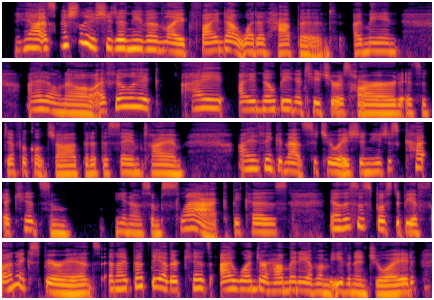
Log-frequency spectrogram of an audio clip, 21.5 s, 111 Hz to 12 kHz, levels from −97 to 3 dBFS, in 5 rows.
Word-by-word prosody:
Yeah, 265 +2 +4
especially 330 +6 +4
if 265 - 0
she 270 - +1
didn't 255 -1 +5
even, 240 -3 +2
like, 195 -5 +2
find 210 +3 0
out 220 -3 +3
what 190 0 -1
had 190 -2 -3
happened. 175 -2 -2 0.2
I 185 - -3
mean, 200 -1 -5 0.6
I 235 +1 -3
don't 200 -5 -2
know, 170 -2 +1
I 200 - +1
feel 280 +8 +2
like 290 -4 +1 0.2
I 260 +1 -1
I 230 +1 0
know 230 +1 -1
being 240 -2 0
a 210 - -2
teacher 200 0 -1
is 185 -3 -2
hard, 170 +1 +3
it's 180 -1 -4
a - - -5
difficult 180 +1 -5
job, 165 0 -1
but 170 - -5
at 175 - -3
the 175 - -5
same 180 +1 -3
time, 170 -1 -1 0.5
I 245 0 -1
think 260 -2 -1
in 230 - 0
that 200 -2 +2
situation, 190 -2 0
you 195 +1 -4
just 230 +4 -7
cut 275 -1 -2
a 195 - 0
kid 235 +1 -4
some 165 -2 -3 0.4
you 200 -1 -7
know, 175 -1 -4
some 170 0 -4
slack, 245 +8 +2
because, 190 -1 -2 0.4
now, 255 - +1
this 280 +4 0
is 295 -1 0
supposed 235 -1 +1
to - - +3
be 185 - +2
a - - +1
fun 225 - -1
experience, 175 - +2
and 240 0 0
I 250 - +1
bet 300 +4 0
the 280 - +3
other 230 -2 +4
kids 260 +1 -1
I 230 +2 +5
wonder 240 -2 +1
how 205 0 +3
many 215 0 -1
of 195 -2 -1
'em 185 -2 -1
even 185 -2 +1
enjoyed 170 +4 +2
200 Hz, 210 wpm, -24 LUFS, 180-245 Hz, 0.6 s, didn't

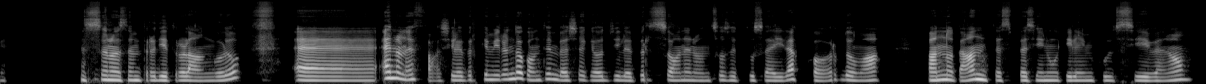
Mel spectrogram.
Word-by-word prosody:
ch - - -15 0.8
e - - 0
sono 210 -1 +4
sempre 195 0 -1
dietro 190 0 +1
l'angolo 185 - 0 0.5
e 185 -2 +4
e 290 - +8
non 280 -4 +5
è 225 +2 +1
facile 195 -3 -6
perché 205 +4 -8
mi 220 - 0
rendo 245 +5 +3
conto 200 -1 -4
invece 205 -3 -2
che 190 - -7
oggi 190 +1 -4
le 180 -2 -3
persone, 195 -1 -5
non 180 -1 -7
so 200 - -8
se 190 -2 -7
tu 190 +1 -10
sei 180 -2 -4
d'accordo, 205 -2 -3
ma 185 +3 0 0.5
fanno 205 +2 +5
tante 200 +1 +4
spese 185 0 -5
inutili 185 0 -2
e - - -3
impulsive, 180 -1 -4
no? 210 +5 -1
190 Hz, 170 wpm, -23 LUFS, 180-205 Hz, 0.8 s, e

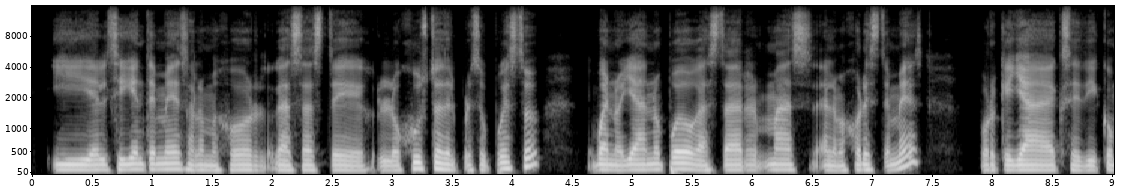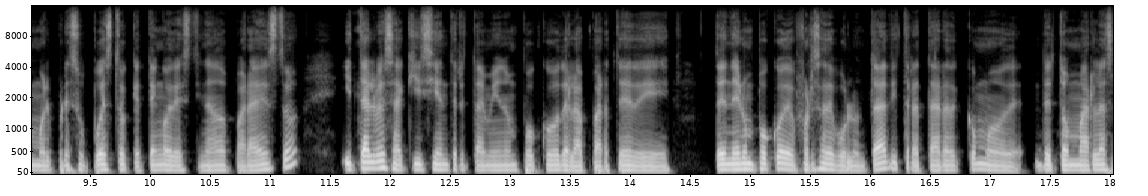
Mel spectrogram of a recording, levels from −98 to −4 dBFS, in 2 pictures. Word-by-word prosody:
Y 110 0 +2
el 110 0 +1
siguiente 115 +2 +1
mes 120 0 +1
a - - +1
lo 105 - -1
mejor 100 0 -1
gastaste 105 -1 0
j - - -15
lo 100 +1 -1
justo 130 0 +2
del 115 - +1
presupuesto. 130 - -2 0.4
Bueno, 110 -2 +1
ya 110 0 +3
no 115 +1 +1
puedo 125 0 +5
gastar 105 0 0
más 110 -1 -2
a 100 - -3
lo 95 - -1
mejor 110 +3 -1
este 105 -2 -3
mes, 225 - 0 0.5
porque 105 -1 -1
ya 105 -1 +4
excedí 100 -1 -2
como 105 -1 -1
el 95 - -2
presupuesto 110 +2 -1
que 90 - -4
tengo 105 +1 0
destinado 100 +1 -2
para 95 +1 -1
esto 165 - -1 0.3
y 125 - +1
tal 135 0 +4
vez, 150 0 +3
aquí 115 +1 0
sí 115 +2 -1
entre 110 0 -2
también, 100 +1 -2
un 105 +1 -2
poco 105 +1 -1
de 105 - +3
la 90 -1 +1
parte 95 +3 -1
de 90 -1 -1 0.3
tener 115 +1 +5
un 120 - +3
poco 120 +1 +2
de 110 - +3
fuerza 110 +5 -1
de 115 - +4
voluntad 100 +6 +1
y 130 - 0
tratar 100 +1 -2
como 105 -4 0
de 90 -3 -5
de 105 +1 -1
tomar 105 -1 +2
las 110 0 +2
105 Hz, 205 wpm, -23 LUFS, 100-115 Hz, 0.5 s, puedo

